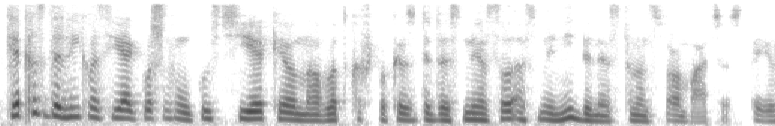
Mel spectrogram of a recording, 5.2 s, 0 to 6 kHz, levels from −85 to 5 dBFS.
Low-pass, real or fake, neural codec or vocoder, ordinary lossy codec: 5.4 kHz; fake; codec, 16 kHz in and 24 kHz out, 0.6 kbps, FocalCodec, streaming, 2048 codes; MP3, 48 kbps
